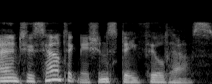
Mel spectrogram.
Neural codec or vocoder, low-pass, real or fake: vocoder, 44.1 kHz, 128 mel bands every 256 samples, BigVGAN v2; 7.2 kHz; fake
